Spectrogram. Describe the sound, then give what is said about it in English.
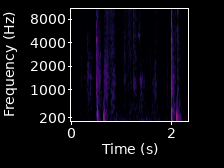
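A puppy yaps in two quick pairs of sharp, high barks after hearing some noise, loud, with a quiet rustling background between them and no one talking. “My little puppy um, heard some noise.”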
